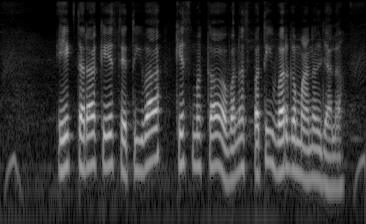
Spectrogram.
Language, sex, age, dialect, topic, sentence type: Bhojpuri, male, 31-35, Western, agriculture, statement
